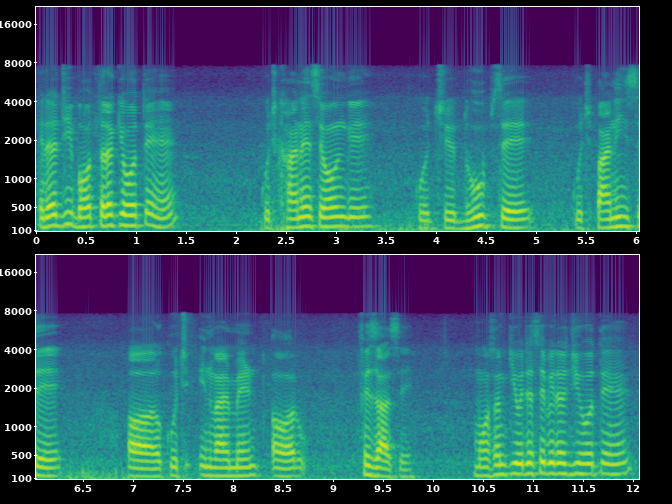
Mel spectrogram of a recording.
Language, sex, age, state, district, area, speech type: Urdu, male, 18-30, Delhi, South Delhi, urban, spontaneous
